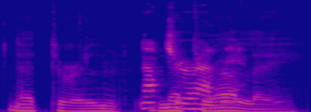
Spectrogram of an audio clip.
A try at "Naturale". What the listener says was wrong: Good, but the ch sound is from English. No, actually we have a T here. Naturale. Naturale.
